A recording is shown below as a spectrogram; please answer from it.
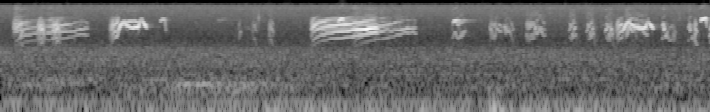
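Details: Several hooded siskins singing in the wild: bright twittering song of fast, high, slurred whistles and trills in short bursts, over a steady low rumble of background noise.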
